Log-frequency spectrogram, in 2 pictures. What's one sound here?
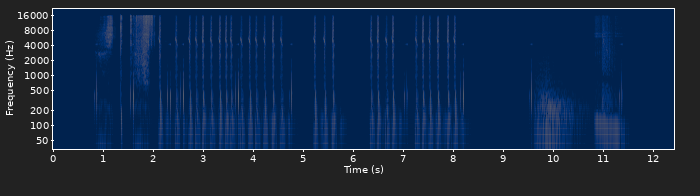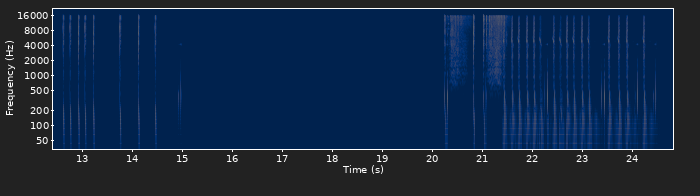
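Short electronic menu clicks tick in quick bursts.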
